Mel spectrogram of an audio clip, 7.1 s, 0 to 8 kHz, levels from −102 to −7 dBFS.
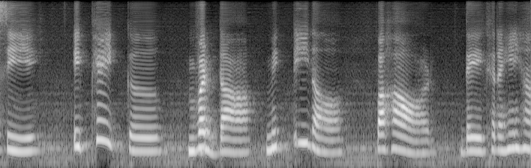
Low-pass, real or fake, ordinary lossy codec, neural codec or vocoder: none; fake; none; codec, 16 kHz, 0.3 kbps, FocalCodec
